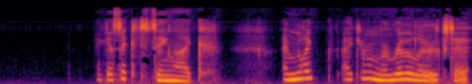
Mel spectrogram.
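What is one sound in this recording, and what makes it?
A young girl speaks close to a phone microphone, with animation.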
